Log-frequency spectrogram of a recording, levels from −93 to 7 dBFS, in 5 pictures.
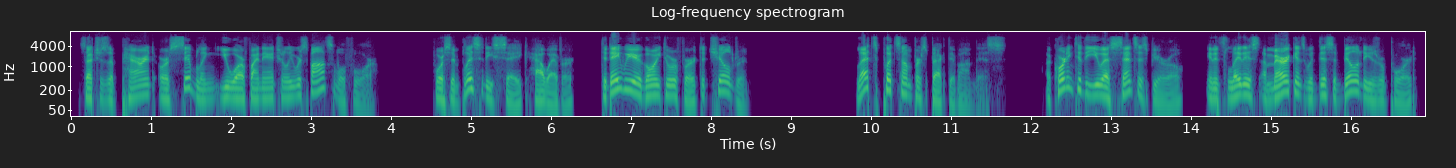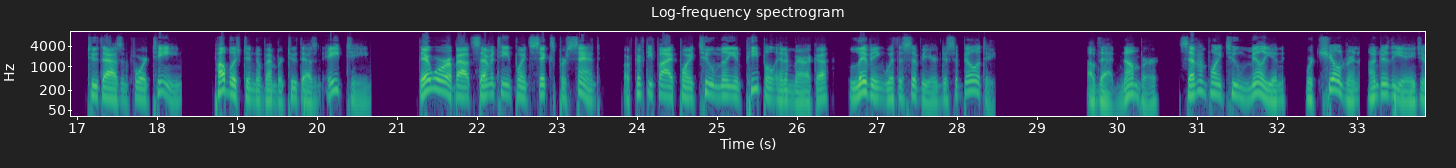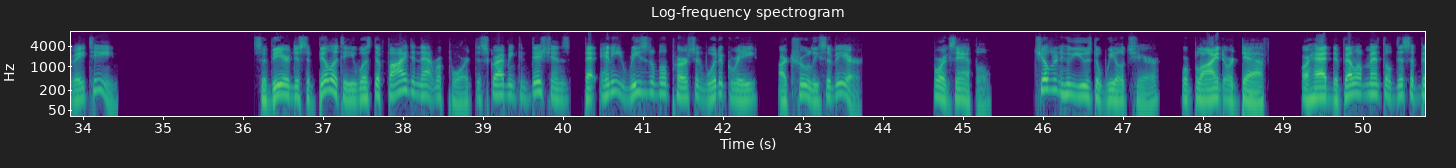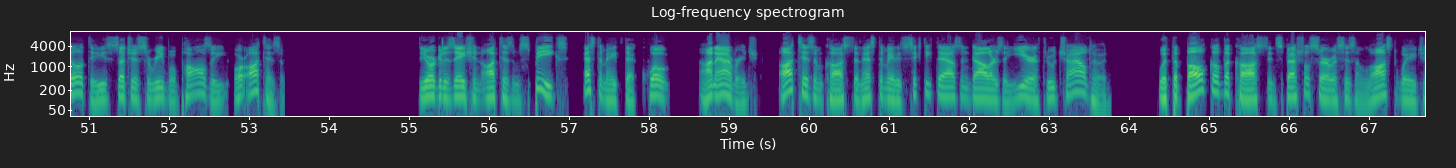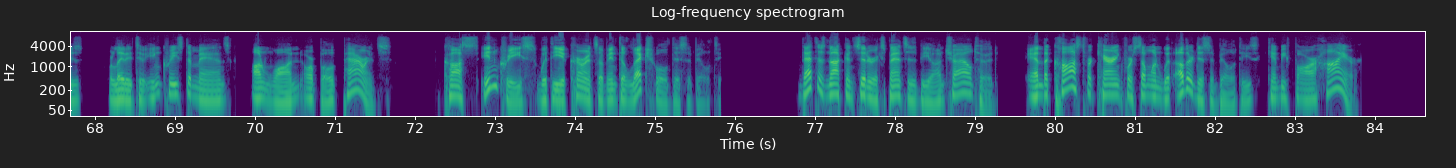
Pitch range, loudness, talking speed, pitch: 100-140 Hz, -24 LUFS, 130 wpm, 115 Hz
